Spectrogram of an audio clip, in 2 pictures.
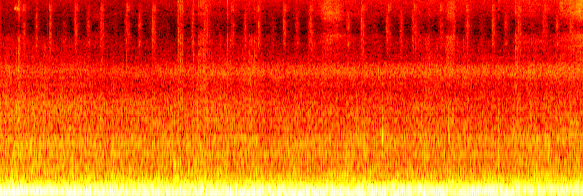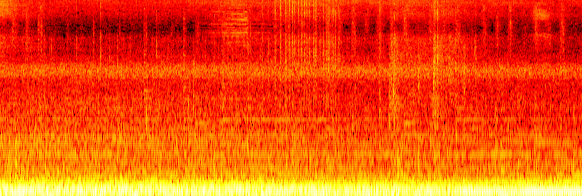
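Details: Test drive after retightening the loose sway bar end link nut that caused a clunking rattle: only steady low road rumble, no clunks or rattles over bumps; suspension sounds tight, fix confirmed.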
